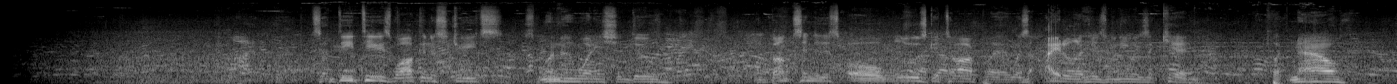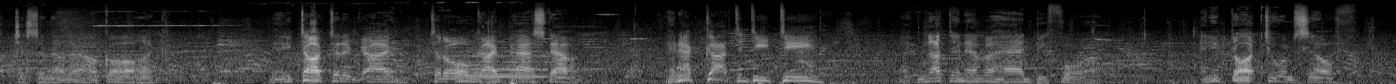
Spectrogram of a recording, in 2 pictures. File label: Narration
